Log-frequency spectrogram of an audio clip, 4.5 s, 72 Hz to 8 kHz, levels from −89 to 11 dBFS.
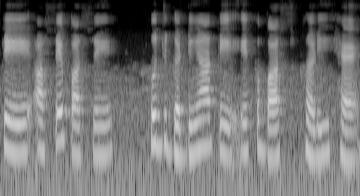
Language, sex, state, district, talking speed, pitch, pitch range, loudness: Punjabi, female, Punjab, Pathankot, 135 wpm, 200 Hz, 190-225 Hz, -16 LUFS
